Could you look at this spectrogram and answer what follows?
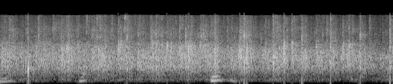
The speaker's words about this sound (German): Jetzt lasst uns mal klatschen für die Online-Gemeinde, die zugeschaltet ist. Halleluja.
